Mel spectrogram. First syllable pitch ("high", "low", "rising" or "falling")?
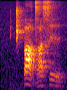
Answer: falling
